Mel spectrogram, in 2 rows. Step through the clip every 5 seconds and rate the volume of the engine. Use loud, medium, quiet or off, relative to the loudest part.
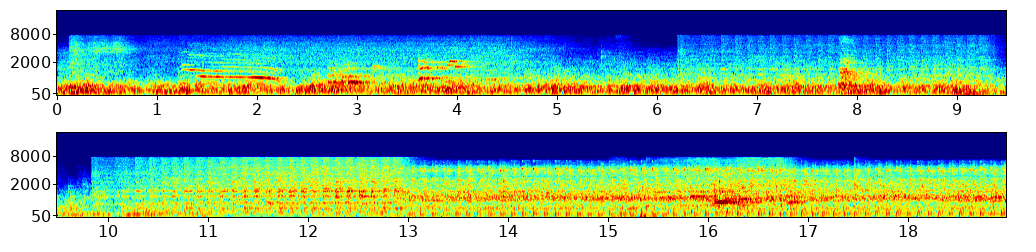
quiet, quiet, loud, loud.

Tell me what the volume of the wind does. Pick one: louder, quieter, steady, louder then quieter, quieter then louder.
quieter.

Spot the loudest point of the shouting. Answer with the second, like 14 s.
2 s.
